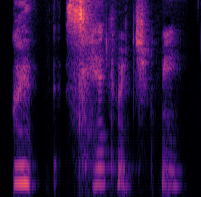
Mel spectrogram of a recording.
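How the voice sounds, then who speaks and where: A woman's voice: a little high, gravelly, darkish tone, husky. A woman in her twenties, from Thailand, co-hosting a podcast with dry, teasing remarks. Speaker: podcast co-host. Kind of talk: casual chat.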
